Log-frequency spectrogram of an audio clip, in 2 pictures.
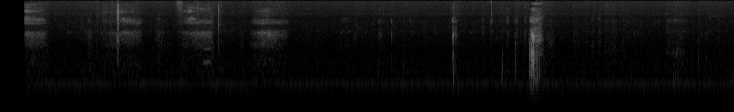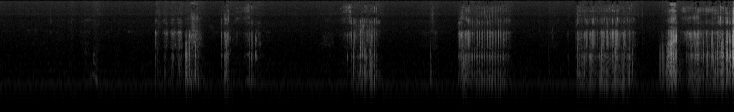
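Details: Boston terrier puppy (female) coughing; bursts of harsh, wet-sounding coughing and throat-clearing with a steady background hum; owner thinks she has mucus or phlegm in her throat and worries she is sick.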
